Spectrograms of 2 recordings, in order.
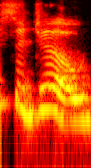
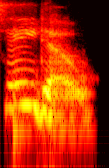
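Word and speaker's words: Sadow: Trump's attorney Steve Sajo just stood up and asked if CNN was in the gallery to confirm to say his name. It's Sado. So I've been saying it wrong also, but so it appears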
